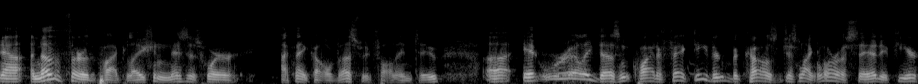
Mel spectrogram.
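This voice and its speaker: A man with a plain, everyday voice and an American accent speaks at medium pitch and a moderate pace, with lively intonation. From Texas. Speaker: conspiracy panelist. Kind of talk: panel discussion.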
